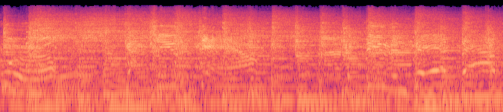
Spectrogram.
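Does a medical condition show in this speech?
No.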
